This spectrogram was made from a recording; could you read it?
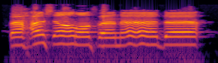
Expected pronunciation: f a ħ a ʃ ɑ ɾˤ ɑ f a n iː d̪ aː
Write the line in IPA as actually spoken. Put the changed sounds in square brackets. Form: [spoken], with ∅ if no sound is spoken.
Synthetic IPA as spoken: f a ħ a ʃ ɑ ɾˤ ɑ f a n [aː] d̪ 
